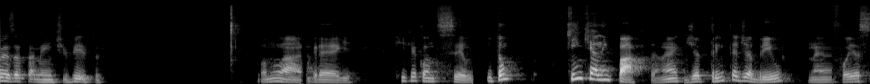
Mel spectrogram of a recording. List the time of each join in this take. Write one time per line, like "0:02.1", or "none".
0:04.7
0:06.8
